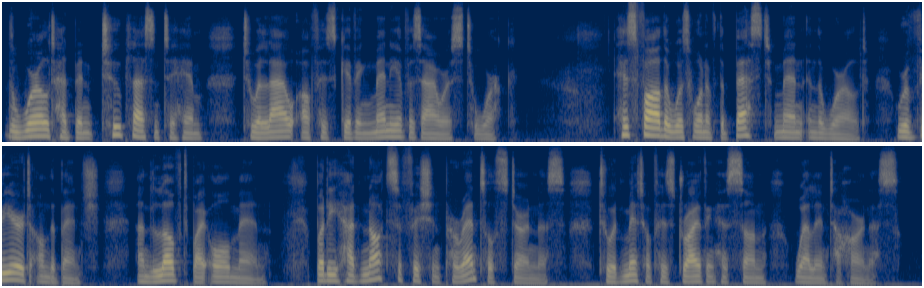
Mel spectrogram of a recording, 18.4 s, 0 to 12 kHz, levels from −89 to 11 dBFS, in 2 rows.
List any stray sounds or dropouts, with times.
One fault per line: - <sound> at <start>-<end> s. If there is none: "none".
none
